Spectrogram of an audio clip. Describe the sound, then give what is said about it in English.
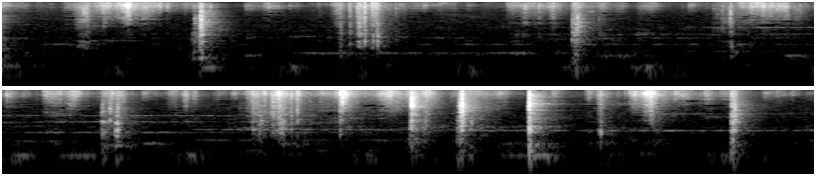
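A deck of cards being shuffled, with repeated crisp riffles and soft slaps in an irregular rhythm for about ten seconds, no one talking. “Let me go ahead and do my shuffle real quick.”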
